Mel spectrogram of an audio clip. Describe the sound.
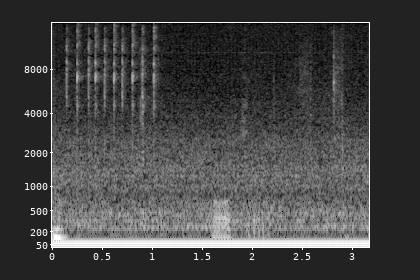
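Typing on a computer keyboard: a quick run of light clicks, then a few sparse taps, all quiet over a steady low hum.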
